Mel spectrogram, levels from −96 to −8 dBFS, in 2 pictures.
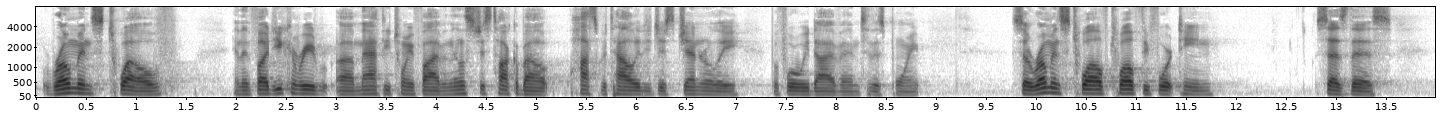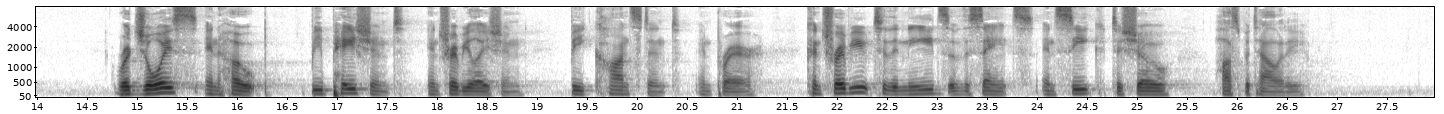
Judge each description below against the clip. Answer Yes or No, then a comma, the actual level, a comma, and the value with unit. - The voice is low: Yes, low, 115 Hz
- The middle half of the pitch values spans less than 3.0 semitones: No, average, 3.4 semitones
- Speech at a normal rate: No, slow, 120 wpm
